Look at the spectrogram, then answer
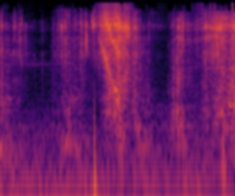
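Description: A crunchy bite of a paneer dish such as paneer manchurian or chilli paneer, eaten with a fork: a brief sharp click, then loud crackling crunches and chewing close to the microphone.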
